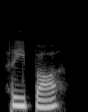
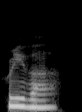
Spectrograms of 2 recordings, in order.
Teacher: Stops become fricative.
